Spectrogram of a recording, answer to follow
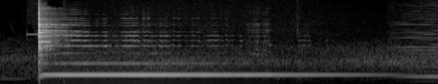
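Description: A metal tuning fork struck once, then ringing one steady, pure tone that slowly fades.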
